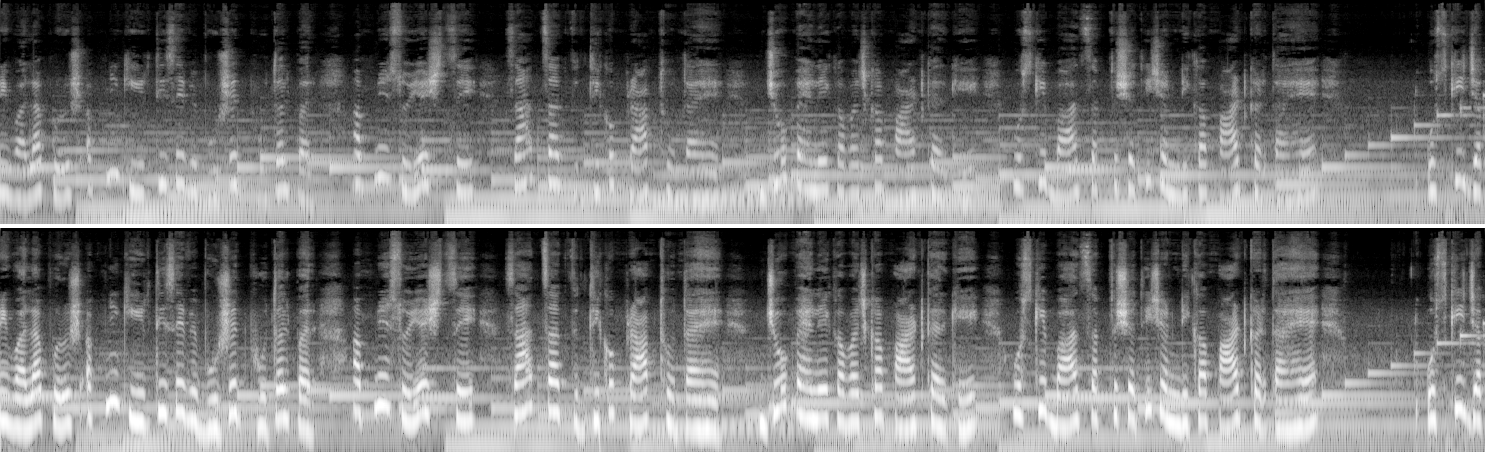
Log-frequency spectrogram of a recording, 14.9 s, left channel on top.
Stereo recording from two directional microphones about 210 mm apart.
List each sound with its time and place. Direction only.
0.0 s a woman's voice: 50° right (ahead or behind)
14.3 s a woman's voice: 50° right (ahead or behind)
